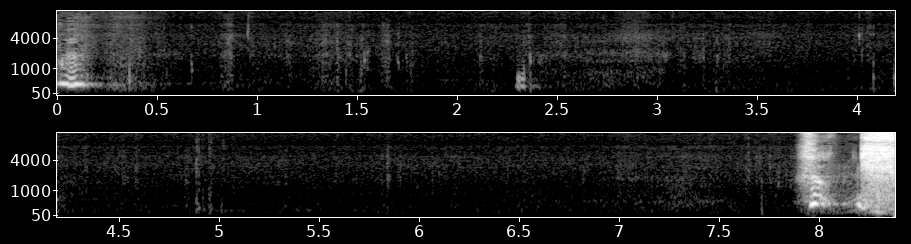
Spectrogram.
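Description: Short sharp bursts separated by long quiet gaps, with one loud sneeze at the end, a bout of sneezing.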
